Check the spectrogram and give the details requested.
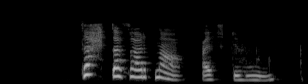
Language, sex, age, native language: Icelandic, female, 9, German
